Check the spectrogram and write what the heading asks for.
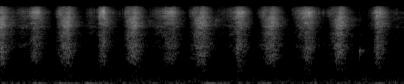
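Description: Handheld shaker rattled in a steady even rhythm, about three shakes a second, by an up-and-down wrist motion.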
